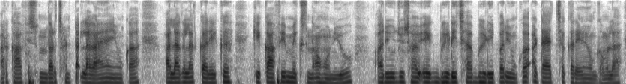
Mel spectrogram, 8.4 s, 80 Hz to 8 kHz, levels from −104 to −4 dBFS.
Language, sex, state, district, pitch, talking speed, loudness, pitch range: Hindi, male, Uttarakhand, Tehri Garhwal, 120 Hz, 235 wpm, -22 LUFS, 115-125 Hz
